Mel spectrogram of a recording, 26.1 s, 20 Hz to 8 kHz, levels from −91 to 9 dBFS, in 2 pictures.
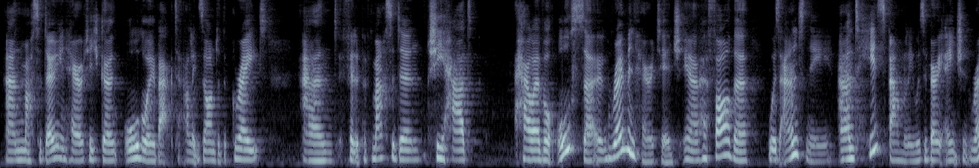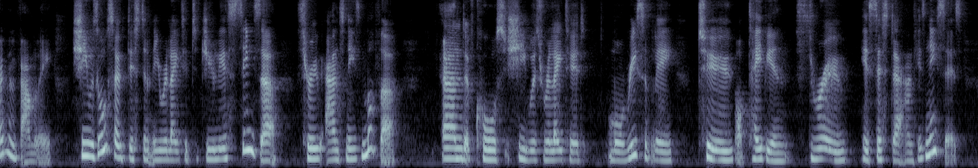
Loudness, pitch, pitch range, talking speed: -21 LUFS, 175 Hz, 160-190 Hz, 145 wpm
